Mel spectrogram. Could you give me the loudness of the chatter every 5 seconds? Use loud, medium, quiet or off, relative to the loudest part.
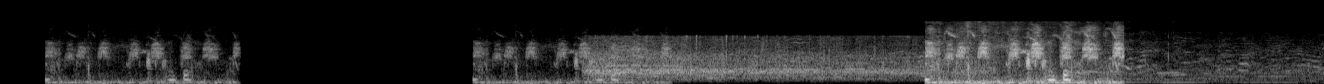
off, loud, medium.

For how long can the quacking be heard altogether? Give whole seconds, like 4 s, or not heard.
6 s.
